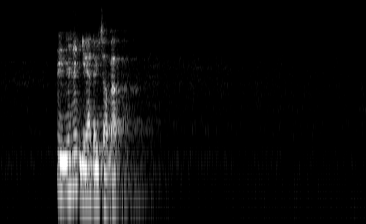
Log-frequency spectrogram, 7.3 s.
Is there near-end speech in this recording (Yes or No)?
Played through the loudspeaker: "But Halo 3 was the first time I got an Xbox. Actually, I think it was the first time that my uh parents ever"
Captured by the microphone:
Yes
